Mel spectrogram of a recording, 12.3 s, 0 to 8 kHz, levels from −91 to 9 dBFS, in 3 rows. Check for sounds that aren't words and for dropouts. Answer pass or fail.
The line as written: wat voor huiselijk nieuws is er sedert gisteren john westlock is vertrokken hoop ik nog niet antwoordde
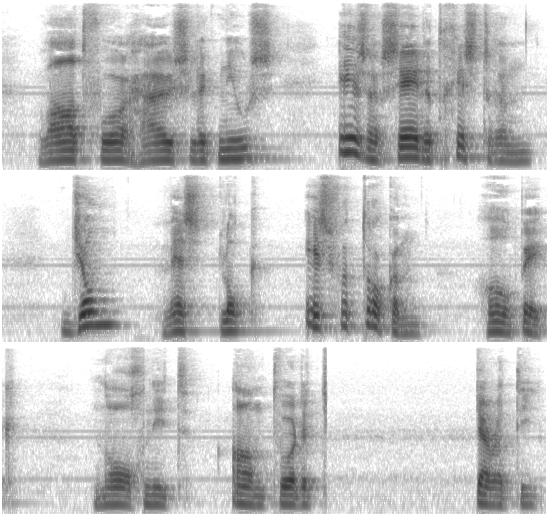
pass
